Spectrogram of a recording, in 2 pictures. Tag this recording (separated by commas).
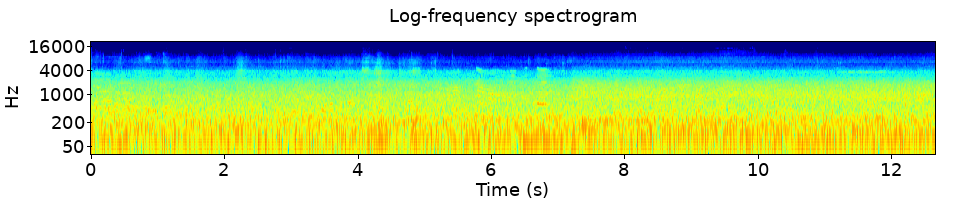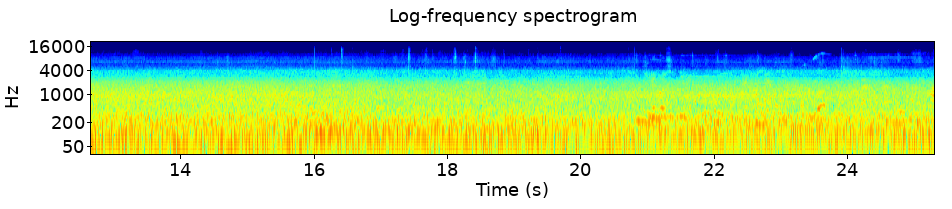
Motor vehicle (road), roadway noise, Vehicle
